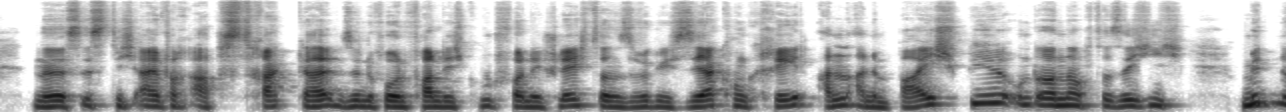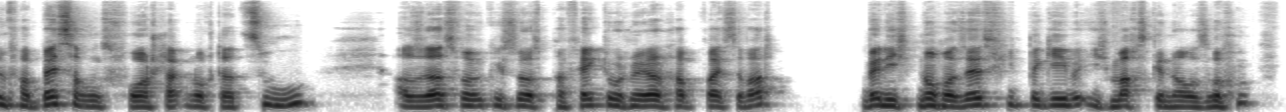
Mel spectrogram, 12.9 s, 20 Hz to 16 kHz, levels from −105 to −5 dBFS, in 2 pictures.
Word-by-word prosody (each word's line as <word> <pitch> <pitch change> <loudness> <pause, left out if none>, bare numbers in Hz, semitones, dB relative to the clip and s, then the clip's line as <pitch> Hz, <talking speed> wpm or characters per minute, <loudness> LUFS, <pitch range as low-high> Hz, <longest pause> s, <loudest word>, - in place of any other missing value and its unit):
Ne, 145 -1 +3
es 150 -1 +3
ist 170 0 -5
nicht 165 - -6
einfach 155 -2 0
abstrakt 150 0 -2
gehalten, 155 +2 +4
im - - -7
Sinne 150 -2 -2
von: 145 -2 +4
Fand 145 -1 +3
ich 140 0 -7
gut, 160 -1 -9
fand 145 -2 0
ich 135 - -6
schlecht, 170 +2 0
sondern 150 - +2
es 135 - -5
ist - - -6
wirklich 140 -3 -4
sehr 150 +3 +5
konkret 165 +4 -2
an 165 +5 0
einem 145 -7 -3
Beispiel 225 - 0
und 200 -2 -4
dann 180 -1 +4
auch 170 -1 -1
tatsächlich 165 +2 -4 0.2
mit 220 +5 +2
'nem 200 -4 0
Verbesserungsvorschlag 155 -5 +1
noch 150 - -1
dazu. 180 - -2 0.4
Also 145 -1 -1
das 170 +2 +5
war 165 - +3
wirklich 165 0 -6
so 165 - +2
das 155 0 +1
perfekte, 165 +5 0
wo 165 - +2
ich - - -7
mir 160 - +3
gedacht 160 -1 +5
habe: 155 - -1
„Weißt 155 -3 +1
du - - -4
was? 190 - +1 0.5
Wenn 170 +2 +4
ich 165 +1 0
nochmal 160 -4 +4
selbst 185 +3 +2
Feedback 180 -2 -5
gebe, 180 +1 +2
ich 160 -5 -8
mache 160 +1 +3
es - - -11
genau 145 -2 0
so.“ 225 - -2
160 Hz, 280 wpm, -24 LUFS, 150-180 Hz, 0.5 s, sehr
